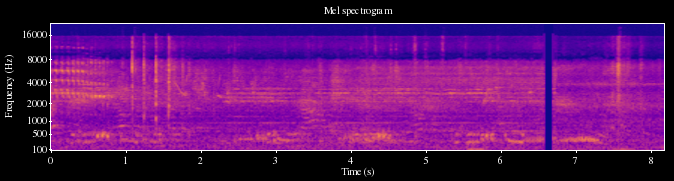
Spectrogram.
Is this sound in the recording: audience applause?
no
